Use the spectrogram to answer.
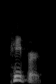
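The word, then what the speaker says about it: Pieper: And Joseph Piper, I forget how to pronounce the name, great philosopher, he wrote a book called Leisure, the Basis of Civilization. Piper, yes.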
